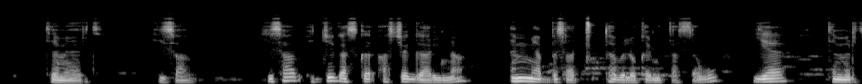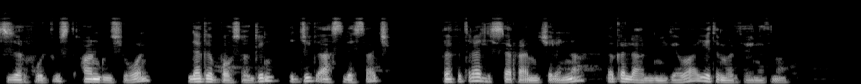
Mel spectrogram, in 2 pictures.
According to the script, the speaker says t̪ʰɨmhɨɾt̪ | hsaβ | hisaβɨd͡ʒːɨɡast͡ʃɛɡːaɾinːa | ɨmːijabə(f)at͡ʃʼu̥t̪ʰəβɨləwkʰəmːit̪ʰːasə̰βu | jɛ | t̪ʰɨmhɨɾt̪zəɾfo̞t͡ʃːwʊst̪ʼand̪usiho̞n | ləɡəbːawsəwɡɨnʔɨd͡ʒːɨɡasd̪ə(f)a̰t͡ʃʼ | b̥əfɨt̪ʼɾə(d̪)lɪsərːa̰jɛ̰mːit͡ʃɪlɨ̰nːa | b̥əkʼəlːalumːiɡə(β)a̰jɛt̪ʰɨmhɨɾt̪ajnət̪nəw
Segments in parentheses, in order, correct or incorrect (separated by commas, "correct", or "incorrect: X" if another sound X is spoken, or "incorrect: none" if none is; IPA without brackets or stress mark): incorrect: s, incorrect: s, incorrect: t̪, correct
